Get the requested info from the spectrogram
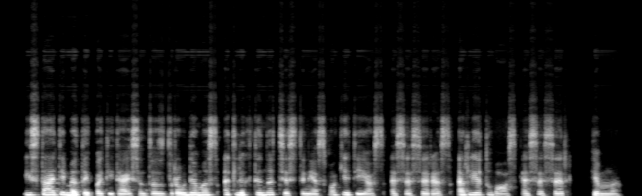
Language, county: Lithuanian, Alytus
